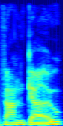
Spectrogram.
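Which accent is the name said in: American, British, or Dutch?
American. The name is said the American way. "American people say Van Gogh"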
